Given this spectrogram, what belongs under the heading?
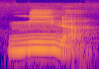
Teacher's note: So you can insist on that by just prolonging the primary stress, Jasmina, and then reduce the last part into a schwa, Mina. The first syllable can either be Yasmina, y sound as in yes, or a j sound, Jasmina, right?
